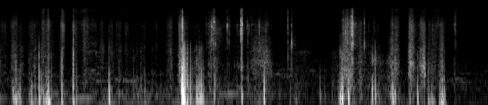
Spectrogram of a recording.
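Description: Close handling noise: a string of clicks, knocks and rustles as a hand works at the phone and the jewellery in front of it, the loudest knock about two and a half seconds in, stopping about six seconds in.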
